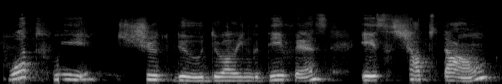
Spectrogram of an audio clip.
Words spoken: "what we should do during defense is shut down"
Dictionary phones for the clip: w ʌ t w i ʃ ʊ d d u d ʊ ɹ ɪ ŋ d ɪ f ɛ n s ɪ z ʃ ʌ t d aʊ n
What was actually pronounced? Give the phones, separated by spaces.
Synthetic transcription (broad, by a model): w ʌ t w i ʃ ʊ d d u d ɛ l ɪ ŋ d ɪ f ɛ n s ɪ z ʃ ʌ t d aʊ n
